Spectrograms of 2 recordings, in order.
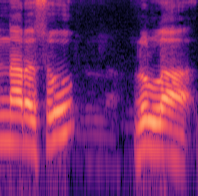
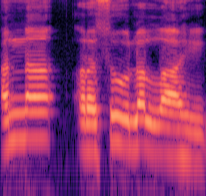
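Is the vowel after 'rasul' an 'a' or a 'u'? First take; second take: u; a. First: The vowel after 'rasul' is a 'u'. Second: The vowel after 'rasul' is an 'a'. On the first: The speaker calls it wrong. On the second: The speaker calls it right.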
